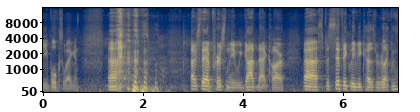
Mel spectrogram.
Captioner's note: laugh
